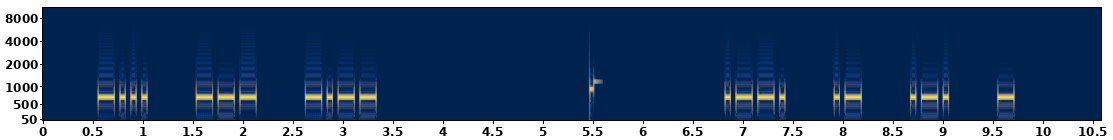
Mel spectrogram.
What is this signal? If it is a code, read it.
Morse code, heard as a keyed tone, about 23 wpm, spaced as for 13 wpm, 700 Hz. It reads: BOY PART
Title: 3x Character Spacing - Top 500 Words - 22wpm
